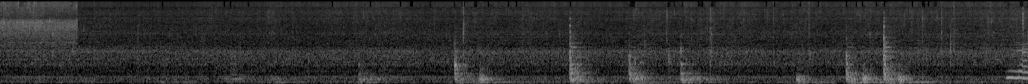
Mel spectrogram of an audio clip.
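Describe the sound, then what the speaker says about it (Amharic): Onions frying in oil and Arab butter, a continuous close sizzle broken by scattered spatters and clacks of stirring in the pan, with no talking. "ጎልደን እስከሚሆን ድረስ እንጠብሰዋለን"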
